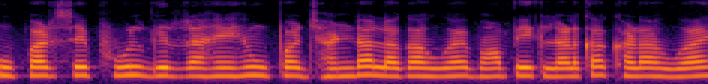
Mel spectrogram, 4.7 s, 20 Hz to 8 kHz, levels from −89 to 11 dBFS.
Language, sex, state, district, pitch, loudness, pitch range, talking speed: Hindi, female, Uttar Pradesh, Hamirpur, 235 Hz, -15 LUFS, 230-245 Hz, 230 wpm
